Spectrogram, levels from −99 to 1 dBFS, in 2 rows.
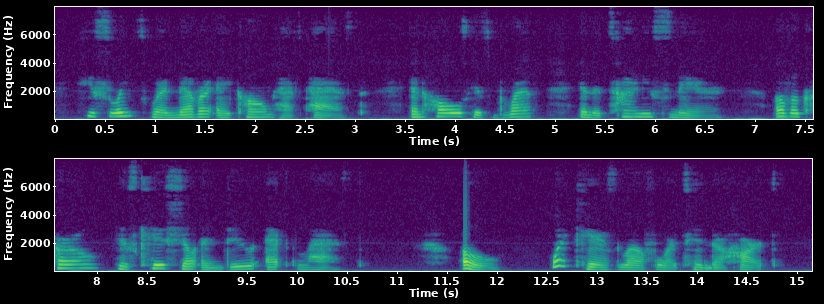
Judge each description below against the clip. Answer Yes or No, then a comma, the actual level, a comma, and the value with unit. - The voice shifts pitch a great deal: Yes, wide, 7.0 semitones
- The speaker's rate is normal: No, slow, 130 wpm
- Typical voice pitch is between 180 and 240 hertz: Yes, medium, 185 Hz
